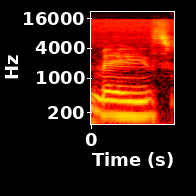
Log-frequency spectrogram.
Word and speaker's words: Myss: And I talk about remembering your purpose because in Carolyn Mays, and she spells it Myss, but she pronounces it Mays, wrote a book called Sacred Contracts.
